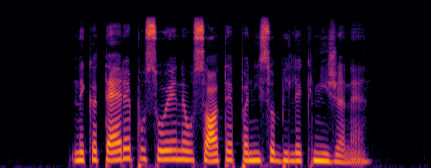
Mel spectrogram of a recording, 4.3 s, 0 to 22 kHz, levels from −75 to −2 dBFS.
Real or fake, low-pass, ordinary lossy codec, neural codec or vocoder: real; 14.4 kHz; none; none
